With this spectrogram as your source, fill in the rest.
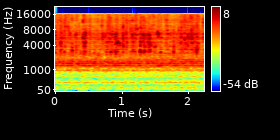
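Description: A sink tap runs water to rinse etched glass, a steady close-up splashing hiss that continues without a break.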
